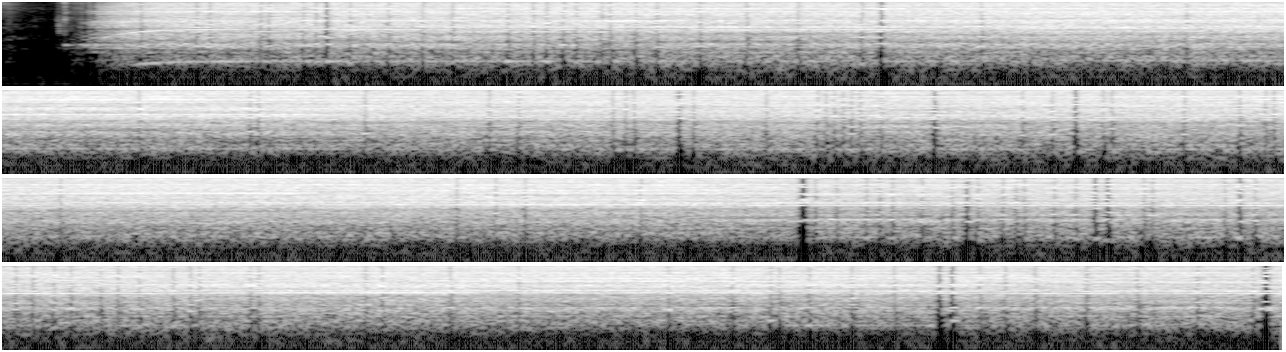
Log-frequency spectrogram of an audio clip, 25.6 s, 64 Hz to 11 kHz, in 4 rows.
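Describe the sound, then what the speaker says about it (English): A hair dryer runs continuously to dry coats of paint, a loud, steady whirring roar close up that starts abruptly and holds unchanged for about 25 seconds. "So I know that hair dryer is crazy loud"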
